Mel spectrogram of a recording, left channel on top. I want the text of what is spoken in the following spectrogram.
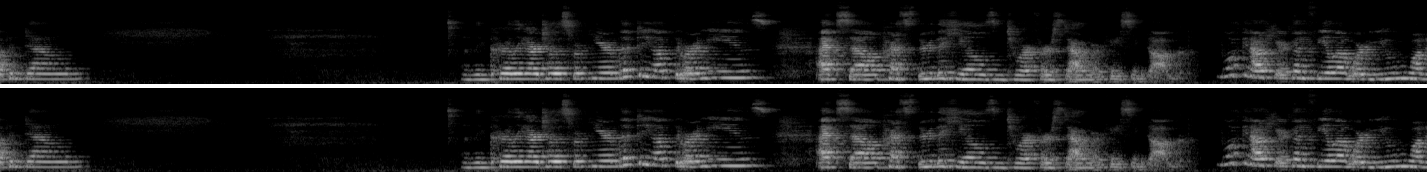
and down. And then curling our toes from here, lifting up through our knees. Exhale, press through the heels into our first downward facing dog. Walk it out here, kind of feel out where you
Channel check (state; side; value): identical; both; correlation 1.00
